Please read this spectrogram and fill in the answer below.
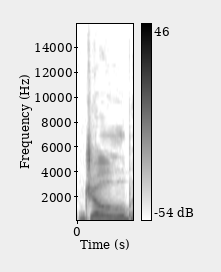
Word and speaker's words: Job: In job, it looks like the word job that has the A sound, but for the name, it has the O.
